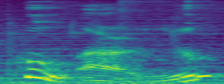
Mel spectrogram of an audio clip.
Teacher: Untuk statement WH questions, for example, who are you? Ya, dari tinggi ke rendah ya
